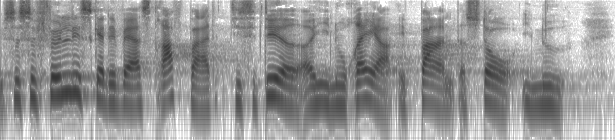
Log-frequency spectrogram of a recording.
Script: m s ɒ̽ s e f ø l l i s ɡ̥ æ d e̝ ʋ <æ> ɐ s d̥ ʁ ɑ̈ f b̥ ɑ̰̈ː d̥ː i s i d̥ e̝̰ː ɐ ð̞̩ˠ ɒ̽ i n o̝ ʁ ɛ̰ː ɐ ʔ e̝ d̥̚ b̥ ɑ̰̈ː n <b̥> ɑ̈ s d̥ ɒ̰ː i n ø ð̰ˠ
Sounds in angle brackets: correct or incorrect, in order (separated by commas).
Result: incorrect, incorrect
